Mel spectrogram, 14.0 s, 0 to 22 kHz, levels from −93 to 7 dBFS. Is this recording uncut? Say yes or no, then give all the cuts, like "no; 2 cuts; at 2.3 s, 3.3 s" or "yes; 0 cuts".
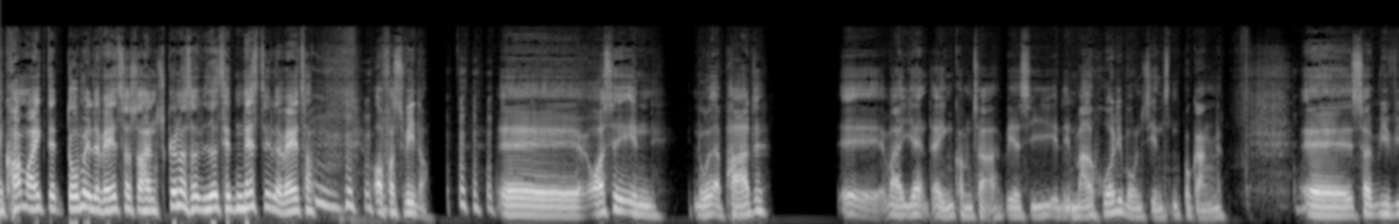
yes; 0 cuts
